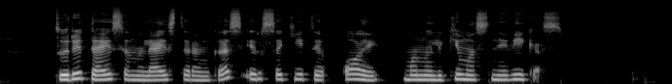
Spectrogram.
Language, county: Lithuanian, Vilnius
